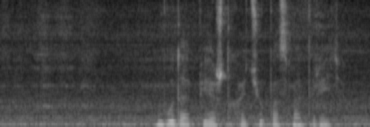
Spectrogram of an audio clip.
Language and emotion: Russian, neutral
